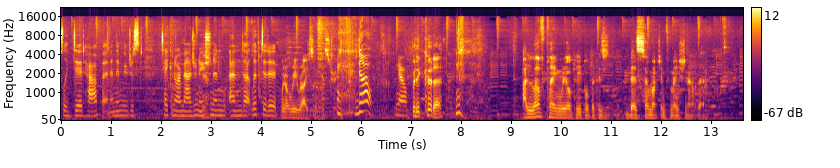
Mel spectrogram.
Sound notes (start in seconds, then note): 7.0 laugh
